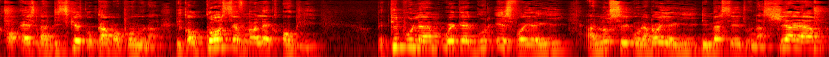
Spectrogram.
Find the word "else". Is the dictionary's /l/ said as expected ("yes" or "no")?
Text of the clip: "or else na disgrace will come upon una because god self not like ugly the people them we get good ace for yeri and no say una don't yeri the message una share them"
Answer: no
